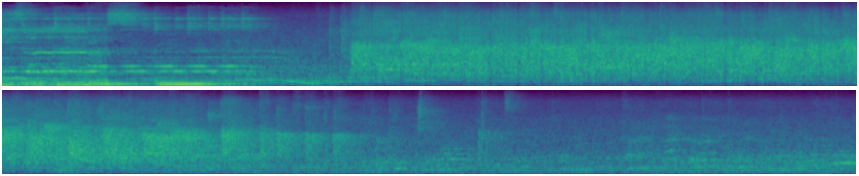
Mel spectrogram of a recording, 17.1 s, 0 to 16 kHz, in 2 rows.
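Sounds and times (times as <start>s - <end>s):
audience applauding: 3.2s - 13.5s.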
